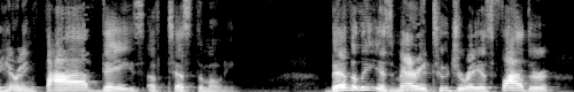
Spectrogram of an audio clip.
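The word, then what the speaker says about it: Bevily: t apostrophe k-i-a takia last name beverly not beverly but b-e-v-i-l-y who's 28 years old we're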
